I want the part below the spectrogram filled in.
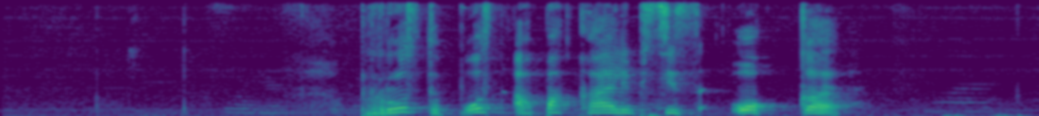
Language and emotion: Russian, angry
